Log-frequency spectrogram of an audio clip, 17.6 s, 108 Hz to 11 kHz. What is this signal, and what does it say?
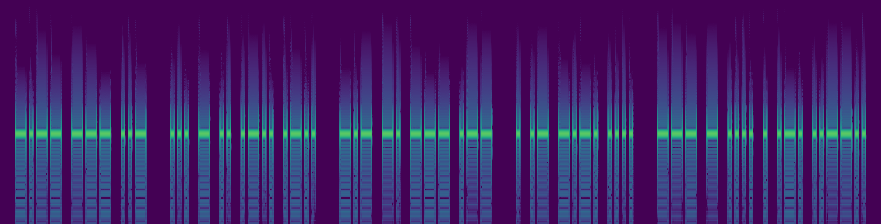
Morse code, heard as a keyed tone, about 17 wpm, 700 Hz. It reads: YOU STILL KNOW EACH OTHER?
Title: Sentences from Top 1000 Words - Review Part 1 - 17wpm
